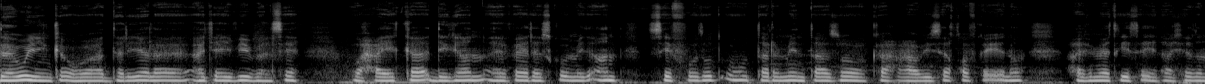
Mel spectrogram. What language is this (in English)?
Somali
